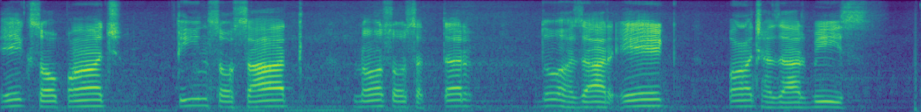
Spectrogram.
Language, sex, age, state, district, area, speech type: Urdu, male, 18-30, Maharashtra, Nashik, urban, spontaneous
